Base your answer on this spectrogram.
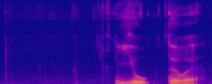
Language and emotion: Russian, neutral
